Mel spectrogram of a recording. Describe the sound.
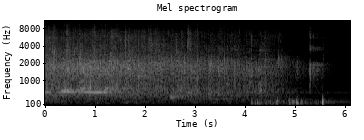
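Audience applause welcoming a guest speaker to the stage at a Sunday church service. Soft, dense clapping holds steady, then thins out to a few scattered last claps before it stops.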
